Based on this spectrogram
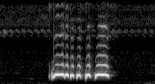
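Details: Zebra dove, local type, calling to rivals as a trapping lure: one short phrase of four or five rolling coos ending in a held arched note, with faint rustling afterwards.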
